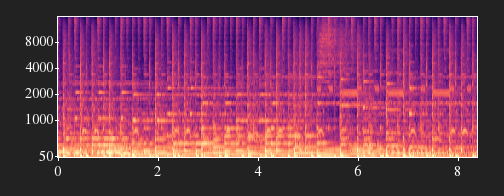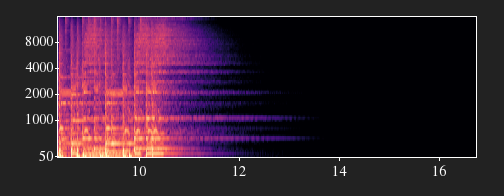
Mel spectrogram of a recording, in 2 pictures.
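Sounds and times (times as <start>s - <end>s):
race victory jingle melody: 0.0s - 11.8s.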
